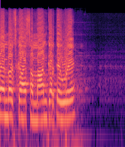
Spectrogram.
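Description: A man shouts loudly through a loudspeaker.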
